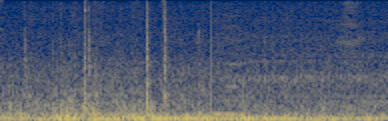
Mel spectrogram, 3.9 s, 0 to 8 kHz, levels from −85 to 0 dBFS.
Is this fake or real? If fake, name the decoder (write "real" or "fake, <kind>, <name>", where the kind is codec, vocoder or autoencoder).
real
